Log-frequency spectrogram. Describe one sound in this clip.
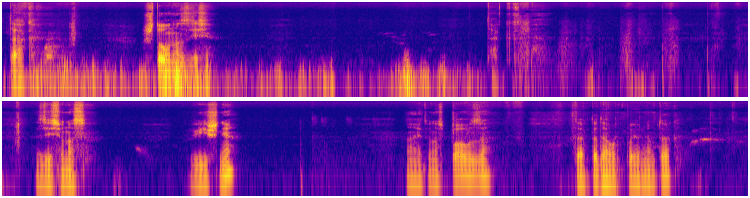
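A man talks calmly close to the microphone, in short bursts with pauses.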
